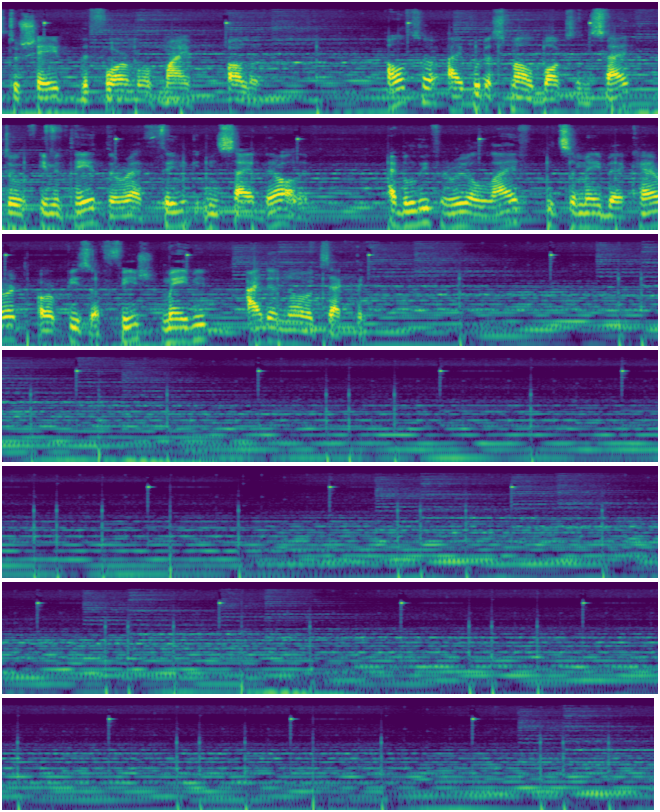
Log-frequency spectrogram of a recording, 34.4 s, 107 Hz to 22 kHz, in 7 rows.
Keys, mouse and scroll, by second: 0.0 middle click, 2.2 middle click, 5.3 right click, 5.6 Tab, 6.7 middle click, 11.2 l, 12.0 middle click, 13.4 middle click, 22.4 Tab, 24.9-25.6 scroll down 1, 25.6 alt+h, 27.2-28.8 scroll down 8, 29.3 middle click, 30.2-30.7 scroll down 1, 30.7 right click, 31.1 Tab, 31.6 middle click, 33.4 Tab, 33.8 right click, 34.3 Tab.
